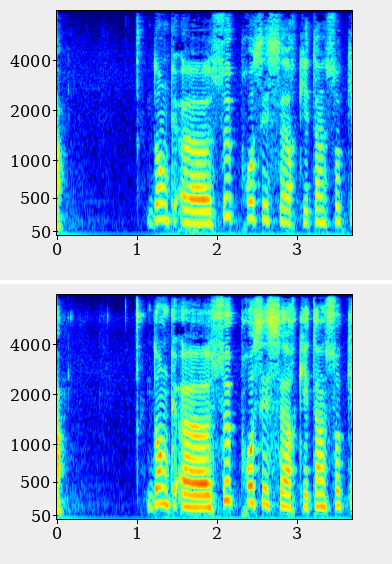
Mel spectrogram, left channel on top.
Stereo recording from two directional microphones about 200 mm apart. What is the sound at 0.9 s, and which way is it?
Speech, 50° right (ahead or behind).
